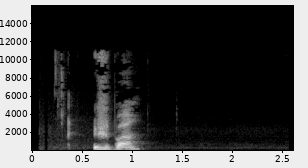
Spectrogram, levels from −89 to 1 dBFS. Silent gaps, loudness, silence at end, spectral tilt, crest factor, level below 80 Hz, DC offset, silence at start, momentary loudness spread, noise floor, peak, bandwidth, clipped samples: none; -19 LUFS; 1.55 s; -5.5 dB/octave; 22 dB; -76 dBFS; under 0.1%; 0.35 s; 24 LU; -70 dBFS; -2 dBFS; 11.5 kHz; under 0.1%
